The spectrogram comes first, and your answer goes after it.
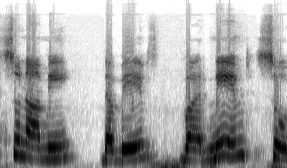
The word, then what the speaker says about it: tsunami: as tsunami fat file tsunami is a Japanese word which means Harbor waves it is pronounced as tsunami the waves were named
